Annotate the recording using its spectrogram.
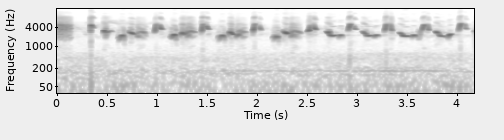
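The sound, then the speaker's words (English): A northern mockingbird sings a rapid, varied stream of bright chirps and whistled phrases, switching patterns every few notes like mimicked songs of other birds, clear with no talking. “The copycat songs of northern mockingbirds.”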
